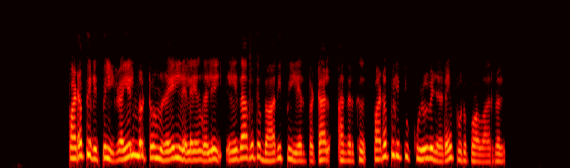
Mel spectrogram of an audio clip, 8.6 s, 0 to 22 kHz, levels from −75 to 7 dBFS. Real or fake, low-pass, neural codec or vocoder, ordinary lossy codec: fake; 9.9 kHz; codec, 24 kHz, 1.5 kbps, HILCodec; none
